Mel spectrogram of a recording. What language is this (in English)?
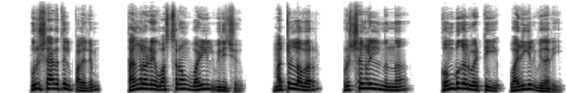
Malayalam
